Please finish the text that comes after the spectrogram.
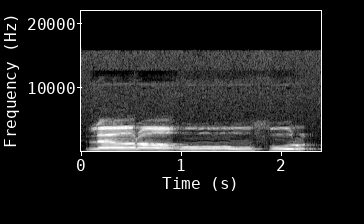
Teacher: La raufur, idgham bila gunnah, daripada la raufun jadi la raufur, masuk tanpa dengung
